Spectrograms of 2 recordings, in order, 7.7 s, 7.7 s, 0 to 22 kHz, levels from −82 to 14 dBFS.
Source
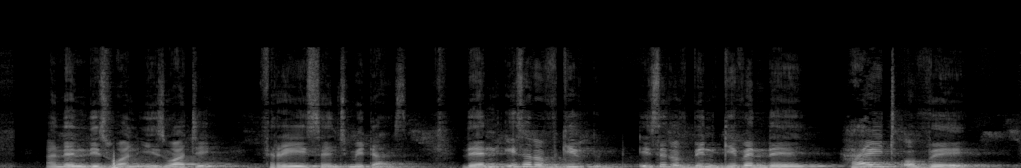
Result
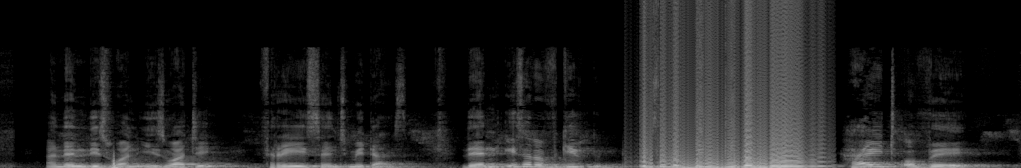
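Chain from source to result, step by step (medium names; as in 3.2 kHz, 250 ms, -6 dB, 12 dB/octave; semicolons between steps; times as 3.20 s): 4.68–6.27 s: square wave that keeps the level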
